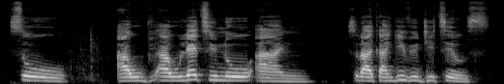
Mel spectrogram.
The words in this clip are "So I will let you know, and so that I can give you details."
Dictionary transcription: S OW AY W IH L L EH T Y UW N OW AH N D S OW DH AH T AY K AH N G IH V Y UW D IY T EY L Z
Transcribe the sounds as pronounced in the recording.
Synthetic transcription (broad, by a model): S OW AY W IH W L EH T Y UW N OW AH N S OW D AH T AY K AH N G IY V Y UW D IY T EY L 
